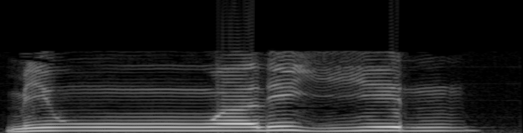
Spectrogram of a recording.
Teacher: Ya, dihentakkan ya-nya agar tidak keluar gunnah.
